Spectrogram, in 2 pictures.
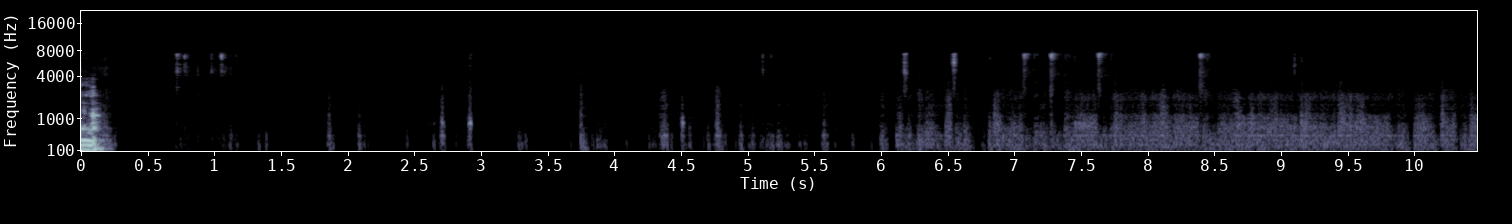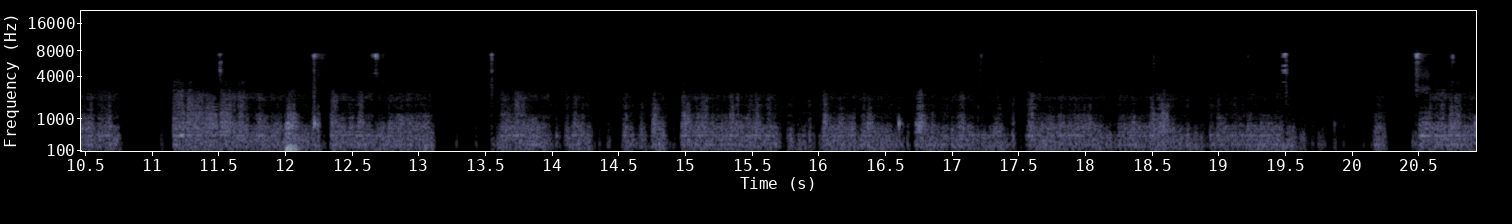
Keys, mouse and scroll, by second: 1.0 click, 5.1 click, 6.8 click, 7.2 middle click, 7.6 middle click, 9.0 click, 12.3-12.8 drag, 13.6-17.8 drag, 18.5 click, 20.5 middle click.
